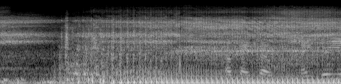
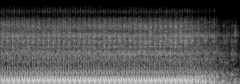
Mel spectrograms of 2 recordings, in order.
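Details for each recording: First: Brownie Third Lung Explorer 390-X (F390X-H) hookah compressor with Honda 5.5 four-stroke, brand new on first setup, restarted without first releasing the line pressure: engine labours in slow, heavy beats of about four a second, struggling to start against compressor back-pressure. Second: New Brownie Third Lung Explorer 390-X hookah dive compressor (F390X-H, Honda 5.5 four-stroke), first setup, started with the downtube unhooked to avoid compression: smooth, even small-engine beat holding steady speed without a miss, then winds down cleanly; normal running.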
